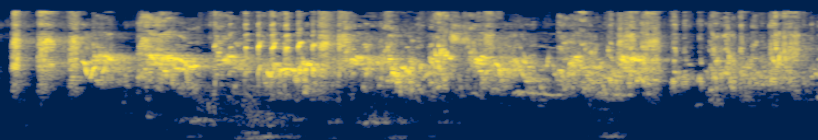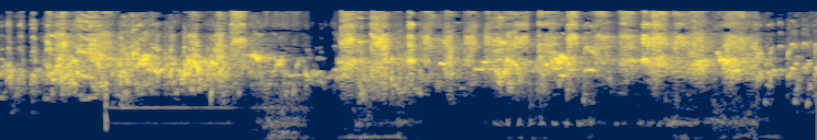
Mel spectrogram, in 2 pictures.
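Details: Playful budgerigars kept as pets fill the air with steady high twittering and squawky warbles, a brief dip in the middle, then more chatter.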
